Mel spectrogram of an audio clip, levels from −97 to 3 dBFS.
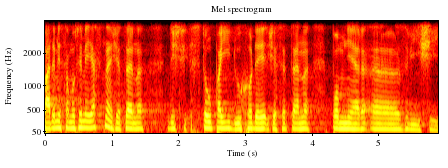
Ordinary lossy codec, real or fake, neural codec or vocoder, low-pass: Opus, 64 kbps; real; none; 3.6 kHz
